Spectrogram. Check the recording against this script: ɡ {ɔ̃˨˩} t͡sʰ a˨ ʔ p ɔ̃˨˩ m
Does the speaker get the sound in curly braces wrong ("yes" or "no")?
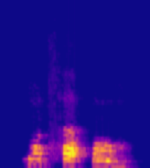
no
